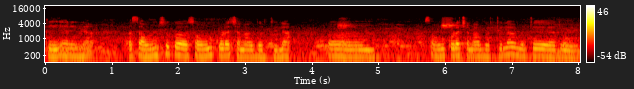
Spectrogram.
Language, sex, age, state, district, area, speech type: Kannada, female, 30-45, Karnataka, Hassan, urban, spontaneous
